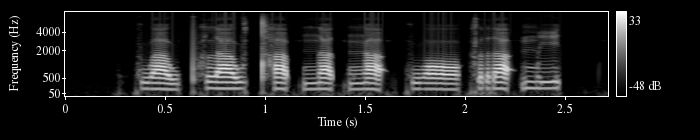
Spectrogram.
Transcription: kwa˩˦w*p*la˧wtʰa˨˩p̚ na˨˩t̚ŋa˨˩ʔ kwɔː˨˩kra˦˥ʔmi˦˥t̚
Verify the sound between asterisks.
incorrect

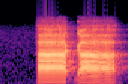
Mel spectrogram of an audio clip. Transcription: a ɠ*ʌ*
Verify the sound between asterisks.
incorrect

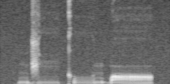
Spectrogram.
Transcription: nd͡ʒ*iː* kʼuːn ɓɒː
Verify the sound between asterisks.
correct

